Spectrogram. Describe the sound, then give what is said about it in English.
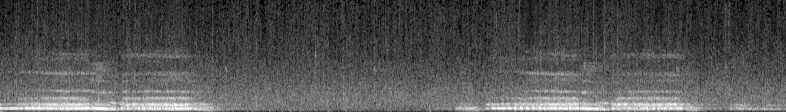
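Large, mostly black monkeys, two to three feet long with a golden fringe down their sides, roar loudly in two long, harmonic bursts of about two seconds each, separated by a pause with a low, steady background hiss; recorded in Costa Rica by Andrew Roth. “Andrew Roth recorded these noisy primates for the CD ….”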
